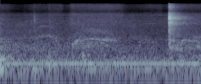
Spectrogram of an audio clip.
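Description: A single sharp click about three-quarters of the way through, over a steady low hum.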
